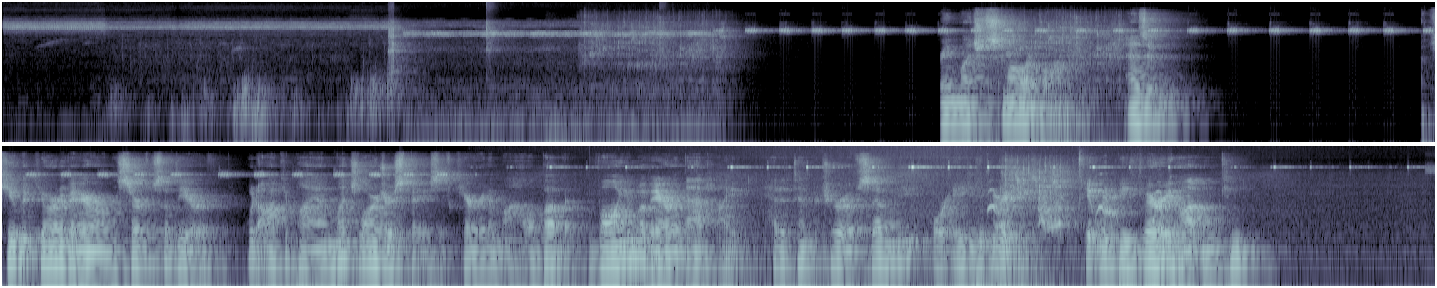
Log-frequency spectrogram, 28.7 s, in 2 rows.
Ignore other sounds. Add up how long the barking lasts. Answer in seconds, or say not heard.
2 s.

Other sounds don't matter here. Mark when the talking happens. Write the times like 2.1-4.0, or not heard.
9.3-11.7, 14.2-26.8.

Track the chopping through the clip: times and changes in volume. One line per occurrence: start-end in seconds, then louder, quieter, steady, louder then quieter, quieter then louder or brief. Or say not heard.
not heard.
